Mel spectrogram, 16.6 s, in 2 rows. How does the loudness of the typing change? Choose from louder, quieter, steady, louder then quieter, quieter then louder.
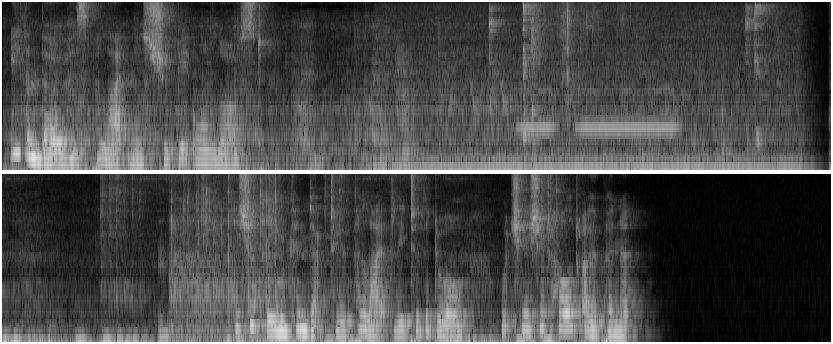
quieter.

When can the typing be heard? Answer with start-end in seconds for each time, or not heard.
3.7-13.9.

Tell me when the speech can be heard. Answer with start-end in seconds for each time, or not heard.
0.1-2.6, 9.8-14.6.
